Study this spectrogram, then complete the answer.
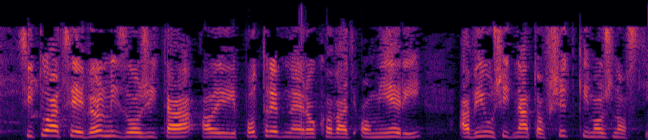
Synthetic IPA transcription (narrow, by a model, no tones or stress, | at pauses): sit̪uaːt͡siajɛʋɛʎmizlɔʒit̪aːʔalɛjɛpɔt̪ɾɛbnɛːɾɔkɔʋaɟɔmɪɛɾi | ʔaʋiuʒiɟnat̪ɔfʃɛt̪kimɔʒnɔsci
